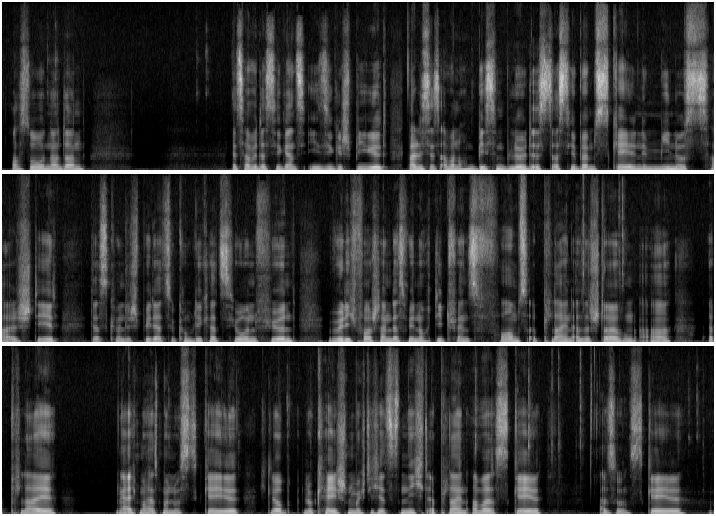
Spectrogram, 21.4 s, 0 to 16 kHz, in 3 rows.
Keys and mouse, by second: 0.5-2.2 drag, 2.3 click, 2.8 middle click, 4.7 middle click, 8.1 middle drag, 10.1-10.6 middle drag, 11.1 click, 11.5 middle drag, 13.1 ctrl+a, 16.5 middle click, 17.0 click, 17.2 middle click, 19.7 ctrl+a, 21.1 click.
